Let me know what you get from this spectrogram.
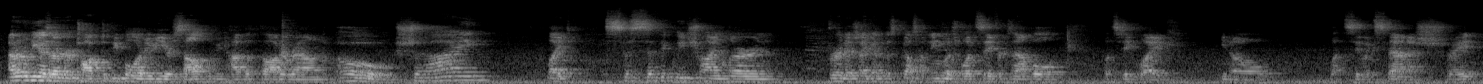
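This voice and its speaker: A man's voice: medium pitch, normal speed, noisy background. A man giving a casual, rambling conference talk, often correcting himself mid-sentence. His first language is Gujarati. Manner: chatty, rambling, self-correcting. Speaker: conference speaker. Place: large conference room. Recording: echoey hall, mic from far off.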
